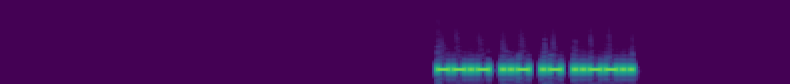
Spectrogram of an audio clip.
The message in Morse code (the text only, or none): QUA?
